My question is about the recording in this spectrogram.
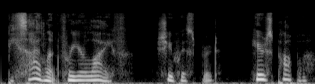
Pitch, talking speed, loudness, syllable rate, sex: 195 Hz, 170 wpm, -19 LUFS, 5.6 syllables/s, female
